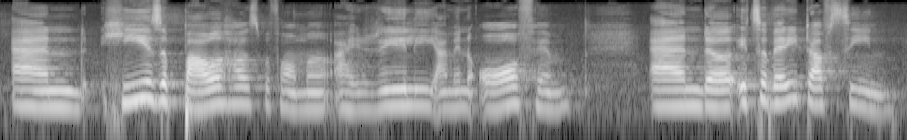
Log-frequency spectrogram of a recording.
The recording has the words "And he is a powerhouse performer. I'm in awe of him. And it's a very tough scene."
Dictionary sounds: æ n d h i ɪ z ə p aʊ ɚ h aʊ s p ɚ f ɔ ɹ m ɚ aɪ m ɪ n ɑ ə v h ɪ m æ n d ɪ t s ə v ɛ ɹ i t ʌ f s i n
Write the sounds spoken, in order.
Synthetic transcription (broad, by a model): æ n d h i ɪ z ə p aʊ ɚ h aʊ s p ɚ f ɔ ɹ m ɚ aɪ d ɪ l ɑ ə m h ɪ m æ n d ɪ t s ə v ɛ ɹ i t ʌ f s i n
